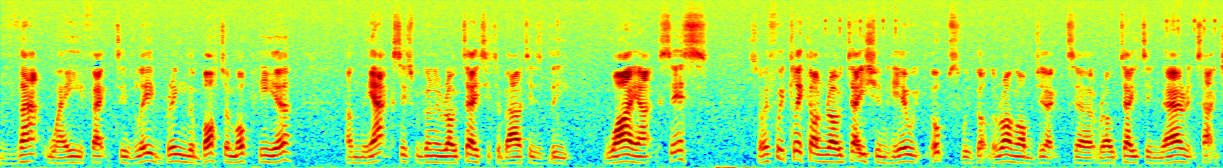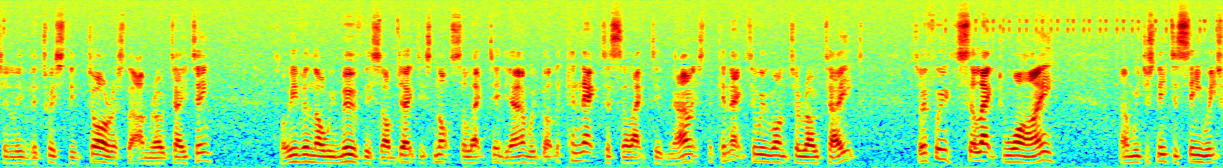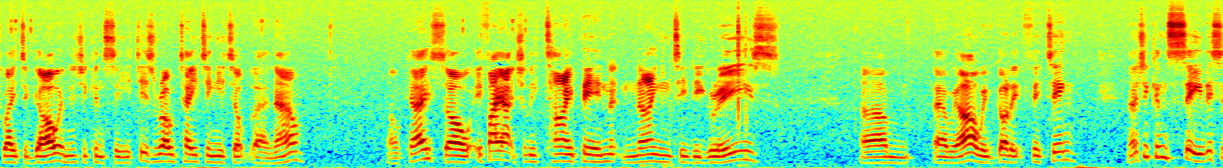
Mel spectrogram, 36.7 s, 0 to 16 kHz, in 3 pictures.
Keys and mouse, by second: 5.5 middle click, 8.2-10.7 drag, 11.5-14.0 drag, 15.9-17.7 drag, 21.4-26.4 drag, 27.0-28.9 drag, 29.5-31.5 drag, 33.6-34.5 middle drag.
